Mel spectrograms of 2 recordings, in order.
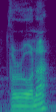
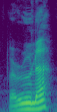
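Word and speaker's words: Voruna: in lua's prayer that would be Verona varuna I keep getting I keep pronouncing that wrong and I noticed a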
